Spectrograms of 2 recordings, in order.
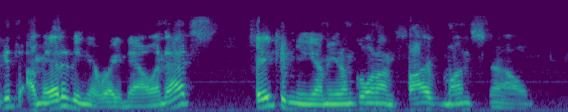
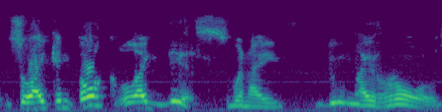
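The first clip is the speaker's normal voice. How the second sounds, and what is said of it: Put-on Russian accent. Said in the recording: “I got to work on my Russian accent”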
